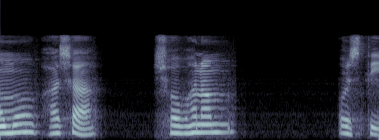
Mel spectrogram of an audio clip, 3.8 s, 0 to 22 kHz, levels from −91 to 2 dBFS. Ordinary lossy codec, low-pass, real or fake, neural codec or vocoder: none; none; real; none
